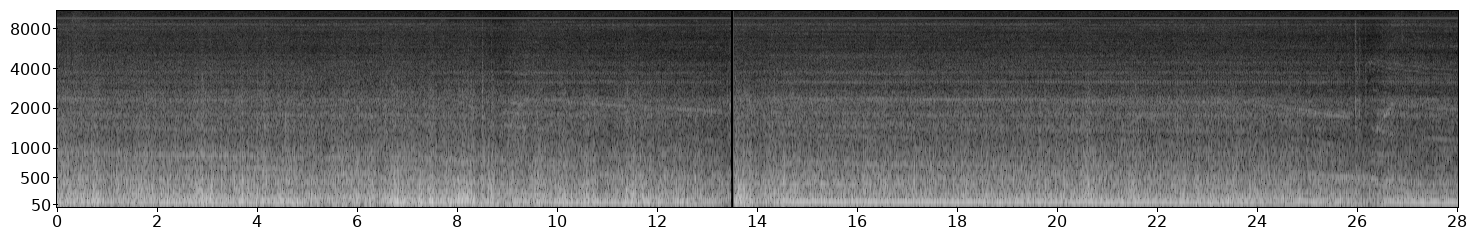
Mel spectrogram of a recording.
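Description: Honda Deauville NT650V motorcycle's V-twin engine running steadily while under way, with road and wind noise over it. The sound cuts out for an instant about halfway through.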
